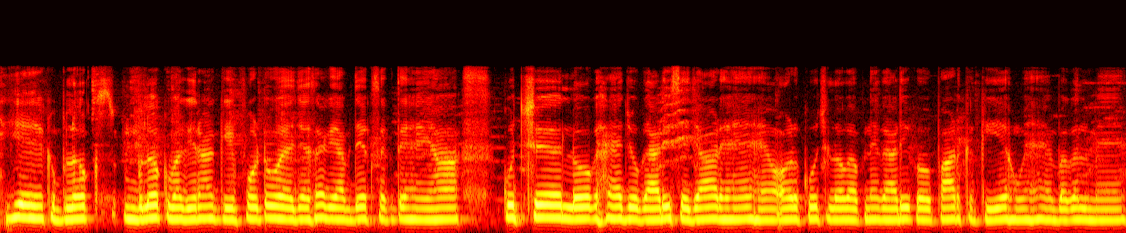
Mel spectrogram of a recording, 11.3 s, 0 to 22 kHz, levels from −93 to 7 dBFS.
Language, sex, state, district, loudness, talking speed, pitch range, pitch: Hindi, male, Bihar, Araria, -15 LUFS, 200 wpm, 160-170 Hz, 165 Hz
